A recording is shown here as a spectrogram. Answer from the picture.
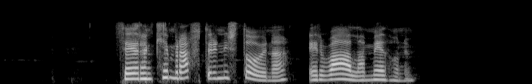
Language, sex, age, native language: Icelandic, female, 30-39, Icelandic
